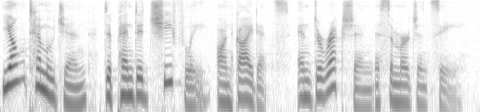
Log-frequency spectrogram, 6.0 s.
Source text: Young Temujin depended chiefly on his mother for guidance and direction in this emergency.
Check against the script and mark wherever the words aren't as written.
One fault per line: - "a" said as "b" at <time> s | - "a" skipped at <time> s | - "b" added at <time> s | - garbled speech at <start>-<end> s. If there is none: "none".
- "his mother for" skipped at 2.9 s
- "in" skipped at 4.7 s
